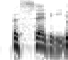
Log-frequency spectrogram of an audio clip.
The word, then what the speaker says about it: Bassetti: There's an I at the end, so it's Bassetti.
